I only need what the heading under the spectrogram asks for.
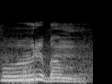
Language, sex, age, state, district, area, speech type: Sanskrit, male, 18-30, Odisha, Balangir, rural, read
